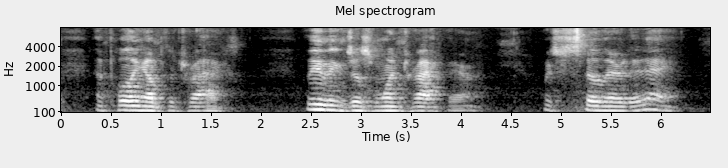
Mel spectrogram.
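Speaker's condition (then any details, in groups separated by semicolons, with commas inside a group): ALS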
